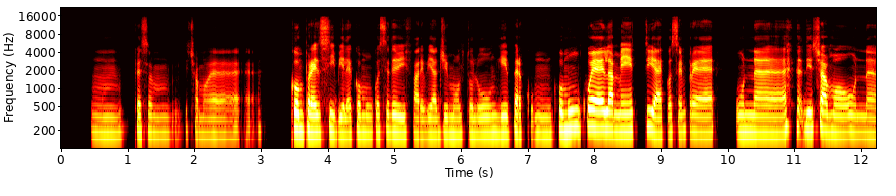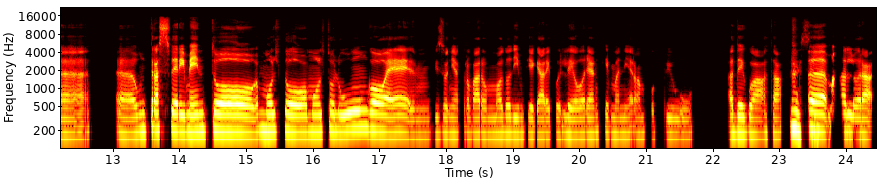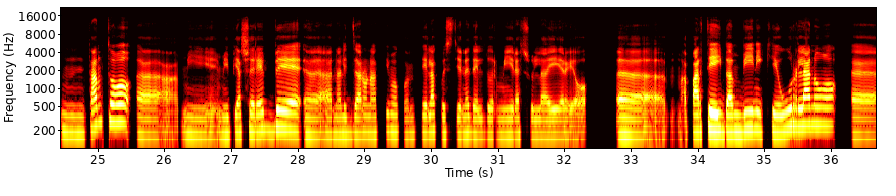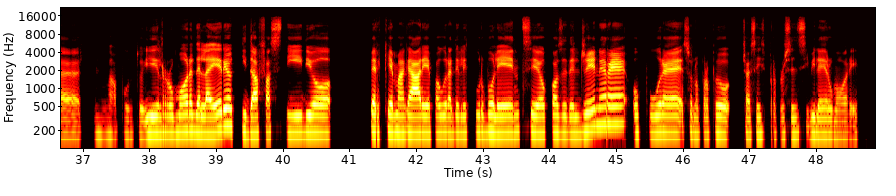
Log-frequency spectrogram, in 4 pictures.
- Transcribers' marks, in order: chuckle; "proprio" said as "propio"; "cioè" said as "ceh"
- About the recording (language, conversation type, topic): Italian, advice, Come posso gestire lo stress e l’ansia quando viaggio o sono in vacanza?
